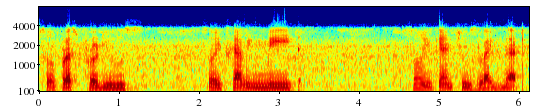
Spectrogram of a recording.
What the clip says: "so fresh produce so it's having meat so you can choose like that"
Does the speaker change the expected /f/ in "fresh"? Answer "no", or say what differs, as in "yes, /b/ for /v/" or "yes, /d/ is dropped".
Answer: yes, /p/ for /f/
